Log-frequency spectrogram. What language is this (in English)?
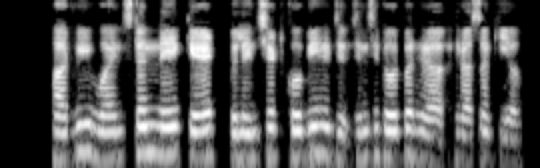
Urdu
